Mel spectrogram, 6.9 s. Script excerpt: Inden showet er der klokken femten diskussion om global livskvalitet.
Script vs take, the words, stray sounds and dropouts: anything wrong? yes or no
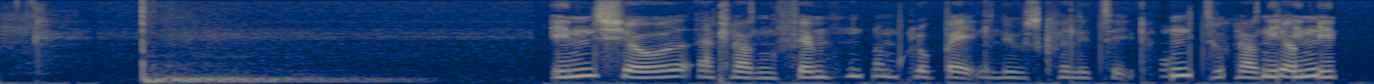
yes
